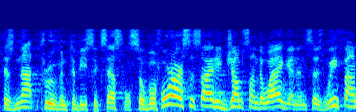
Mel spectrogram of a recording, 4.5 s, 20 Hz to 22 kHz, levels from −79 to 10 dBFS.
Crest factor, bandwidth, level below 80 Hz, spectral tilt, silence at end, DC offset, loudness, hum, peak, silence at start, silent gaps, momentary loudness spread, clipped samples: 16 dB; 8 kHz; -56 dBFS; -4.5 dB/octave; 0 s; under 0.1%; -24 LUFS; none; -8 dBFS; 0.05 s; none; 10 LU; under 0.1%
